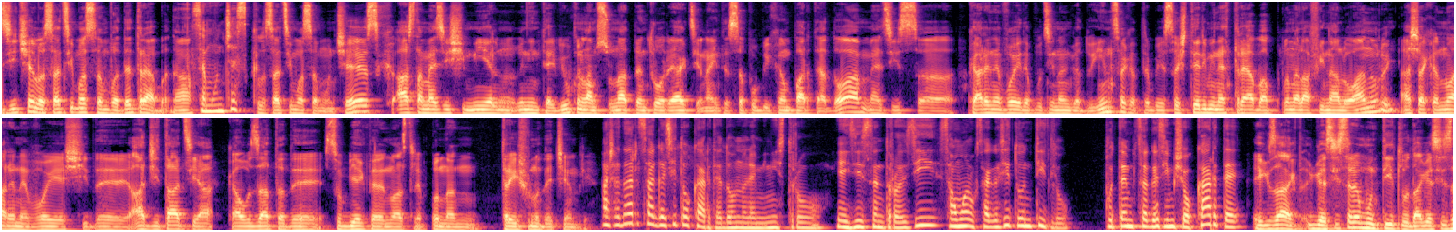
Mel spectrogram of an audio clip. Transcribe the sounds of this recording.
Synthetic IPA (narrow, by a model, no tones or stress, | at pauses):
zit͡ʃe̞ləsat̪siməsəmvəd̪et̪ɾeabə̰d̪asəmunt͡ʃeskləsat̪siməsəmunt͡ʃe̞skast̪amjazisʃimijelɨnint̪e̞rviwkɨnd̪lamsunat̪̚pe̞nt̪ɾuo̞ɾe̞ak̚t̪sijeɨnaint̪e̞səpublikəmpart̪ead̪o̞amjazisə | kəaɾe̞ne̞vo̞je̞d̪e̞put̪sinəɨŋɡəd̪uint̪səkət̪ɾe̞buje̞səɨʃt̪e̞rmine̞t̪ɾeabapɨnəlafinaluanuluja̰ʃakənuaɾe̞ne̞vo̞je̞ʃid̪e̞a̰d͡ʒit̪at̪siakauzat̪əd̪e̞subje̞k̚t̪ele̞noʊast̪ɾe̞pɨnəɨnt̪ɾe̞jʃʲunud̪e̞t͡ʃe̞mbɾijeaʃad̪arsaɡəsit̪o̞kart̪e̞d̪o̞mnule̞minist̪ɾujezisɨnt̪ɾo̞zisawməɾo̞ɡsaɡəs̬it̪unt̪it̪lu | put̪e̞msəɡəsimʃio̞kart̪e̞eɡzak̚t̪ɡəsiselemunt̪it̪lud̪aɡəsis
